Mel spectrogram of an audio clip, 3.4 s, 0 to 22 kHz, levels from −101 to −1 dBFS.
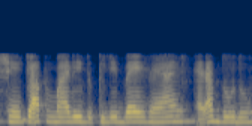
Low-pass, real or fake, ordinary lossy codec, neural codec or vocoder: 3.6 kHz; fake; none; codec, 44.1 kHz, 1.7 kbps, Pupu-Codec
